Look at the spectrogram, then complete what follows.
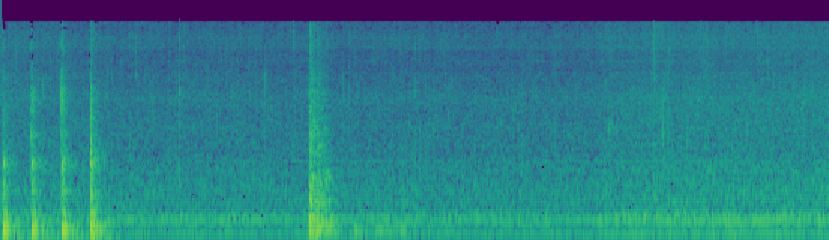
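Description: Fish in tomato and red pepper sauce simmering in a pan on an induction hob, over a steady hum. Four quick knocks come in the first second, and another knock about two and a half seconds in.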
